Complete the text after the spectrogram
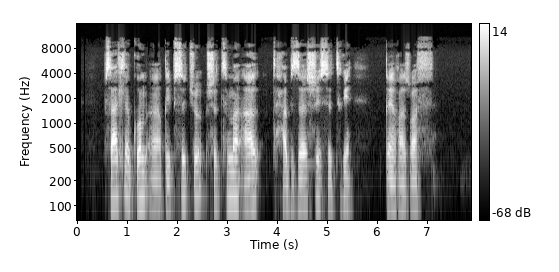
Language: Kabardian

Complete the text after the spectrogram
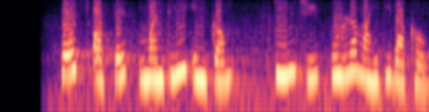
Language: Marathi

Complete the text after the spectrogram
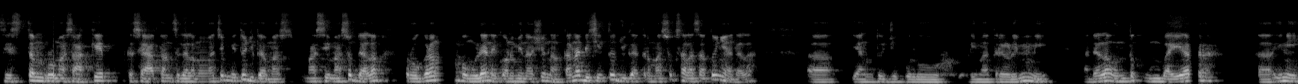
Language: Indonesian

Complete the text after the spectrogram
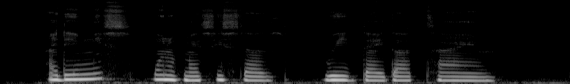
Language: Nigerian Pidgin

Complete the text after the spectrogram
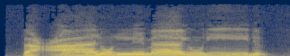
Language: Arabic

